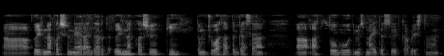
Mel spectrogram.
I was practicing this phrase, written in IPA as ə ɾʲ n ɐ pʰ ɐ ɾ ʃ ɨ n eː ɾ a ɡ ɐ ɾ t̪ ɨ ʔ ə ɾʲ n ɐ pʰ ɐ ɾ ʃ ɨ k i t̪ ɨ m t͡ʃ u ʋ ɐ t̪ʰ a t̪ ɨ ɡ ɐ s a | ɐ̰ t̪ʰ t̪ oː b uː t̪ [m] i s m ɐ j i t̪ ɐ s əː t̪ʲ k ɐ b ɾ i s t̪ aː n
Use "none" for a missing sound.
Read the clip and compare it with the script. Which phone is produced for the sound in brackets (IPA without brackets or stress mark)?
m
